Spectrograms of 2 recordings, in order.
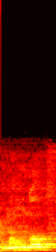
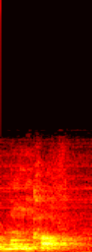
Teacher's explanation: So it feels like a vowel to that K. So that K becomes voice and has that G. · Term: the G sound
